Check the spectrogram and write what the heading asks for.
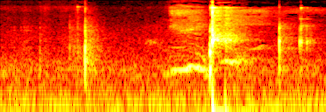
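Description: Two sharp clacks from a wooden sling puck board, a faint one and then a loud one about a second later, as discs are snapped and knocked against the wooden frame.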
